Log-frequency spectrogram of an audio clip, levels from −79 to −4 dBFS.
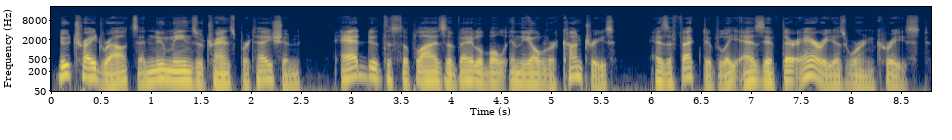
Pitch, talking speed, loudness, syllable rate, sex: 95 Hz, 170 wpm, -19 LUFS, 5.6 syllables/s, male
